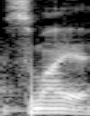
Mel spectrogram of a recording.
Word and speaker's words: sommelier: Besides being a mad beer expert, she's also going for her sommelier. Yeah. Did I say it right? It's wine. Yeah, sommelier.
